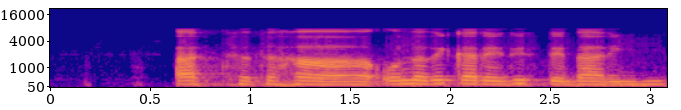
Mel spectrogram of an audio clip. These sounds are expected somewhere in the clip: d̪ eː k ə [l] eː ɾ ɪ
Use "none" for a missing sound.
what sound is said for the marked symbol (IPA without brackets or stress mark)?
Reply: ɾ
